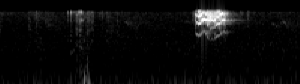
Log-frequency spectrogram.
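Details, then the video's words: Female yellow-bellied seedeater calling to excite males. A faint tick is followed by one short, strong, buzzy high chirp, then quiet hiss. "Papa capim fêmea levanta defunto"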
